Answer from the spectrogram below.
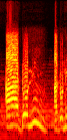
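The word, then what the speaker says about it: אדוני: Fatomer Elaim Haisha Adoni itu artinya tuanku, manusia, bukan Adonai bacanya.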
